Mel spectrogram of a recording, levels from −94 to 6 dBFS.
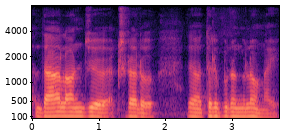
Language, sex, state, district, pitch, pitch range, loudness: Telugu, male, Telangana, Hyderabad, 110 Hz, 100-110 Hz, -18 LUFS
